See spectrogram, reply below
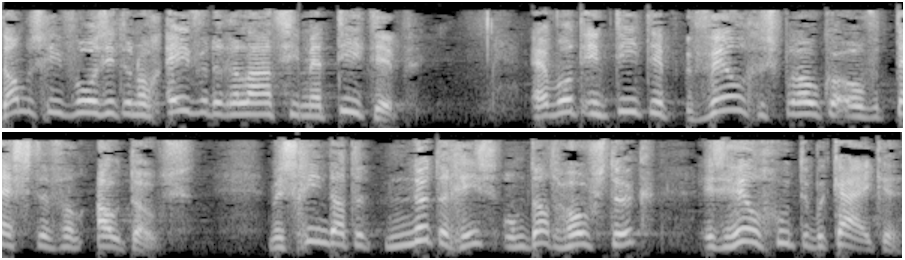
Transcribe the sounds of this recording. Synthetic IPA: d̥ɑnmɪsχinvʊːɹzɪtəɹnɔχejvəndərəlaːtsimɛtitɪp | ɛɹʋɔɹtɪntitɪpvɪːlˠχəsprowkənowvəɹtɛstəvɑnʌwto̰ws | mɪsχindɑtɦət̚nɵtəχɪsɔmdɑtɦowftstɵk | ɪs̬ɦɪːlˠχutəbəkɛjkə̰n

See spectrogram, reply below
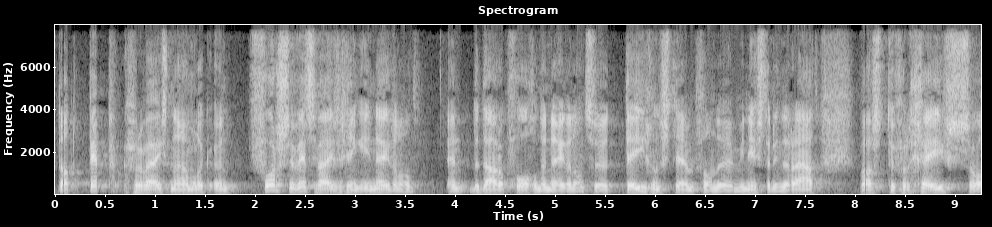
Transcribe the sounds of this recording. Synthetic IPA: d̥ɔtpɛpfərʋɛjstnaːmələkənfɔrsəʋɛtsʋɛjzəχɪŋɪnːeːdərlɑ̰nt | ɛndədaːɾɔpfɔlˠɣəndəneːdərlɑntsəteːɣənstɛmfɑndəminɪstəɾɪndəraːtʋɑstəvərχeːfsːo

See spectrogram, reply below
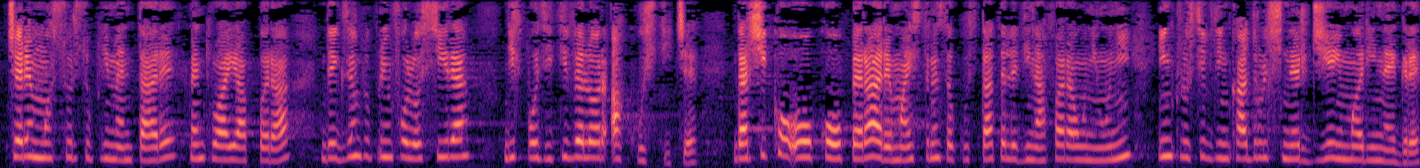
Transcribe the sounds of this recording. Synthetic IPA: t͡ʃe̞ɾe̞mːəsurʲsuplime̞nt̪aɾe̞pe̞nt̪ɾuajapəɾad̪e̞ːɡze̞mplupɾinfo̞lo̞siɾea | d̪ispo̞zit̪ive̞lo̞rakust̪it͡ʃe̞ | d̪arʃikoko̞ːpe̞ɾaɾe̞majst̪ɾɨnsəkust̪at̪e̞le̞d̪inafaɾauniunijːŋklusivd̪iŋkad̪ɾulsine̞rd͡ʒije̞jməɾine̞ɡɾe̞

